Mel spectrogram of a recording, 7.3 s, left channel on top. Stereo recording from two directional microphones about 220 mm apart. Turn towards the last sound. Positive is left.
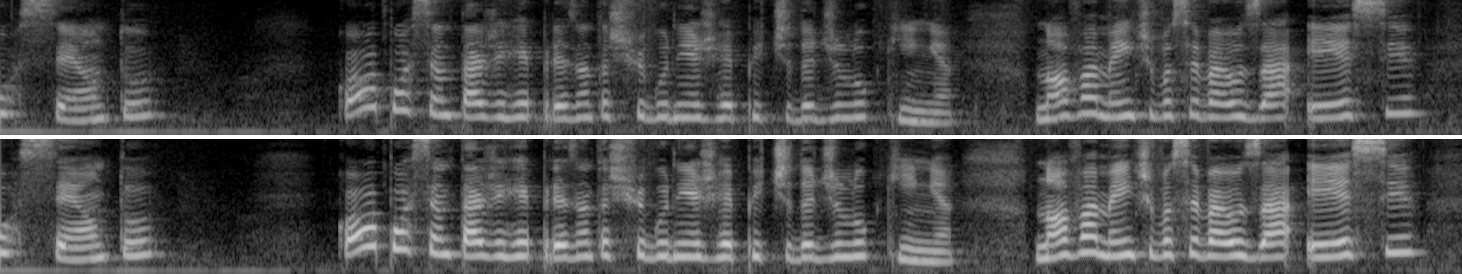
turn(degrees=-30)  # may be behind; listen again after turning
